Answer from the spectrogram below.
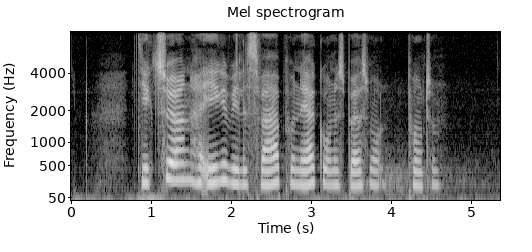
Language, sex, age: Danish, female, 18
